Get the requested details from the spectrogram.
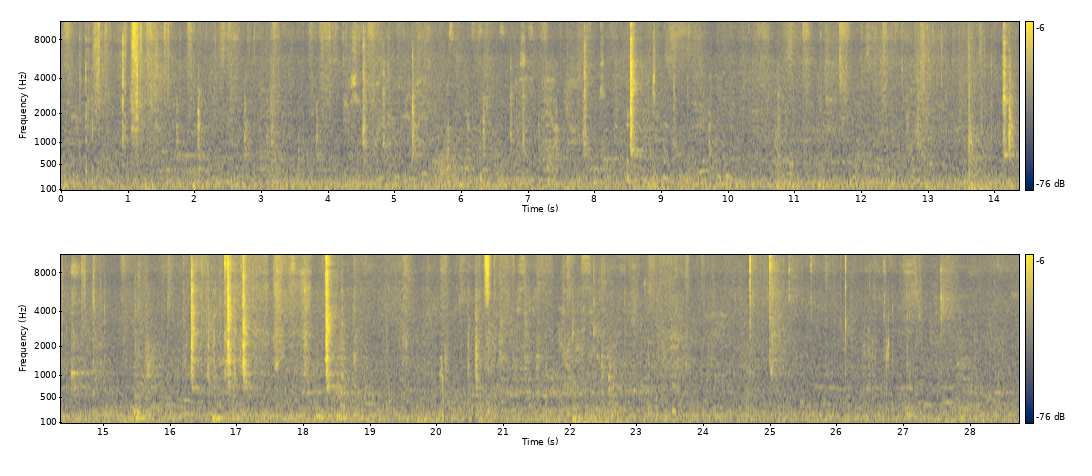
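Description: A large audience murmurs and chatters in an echoing hall.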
